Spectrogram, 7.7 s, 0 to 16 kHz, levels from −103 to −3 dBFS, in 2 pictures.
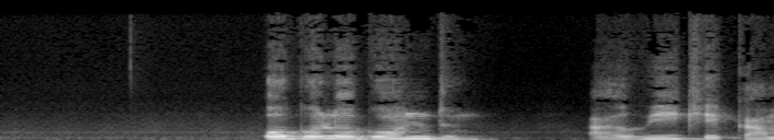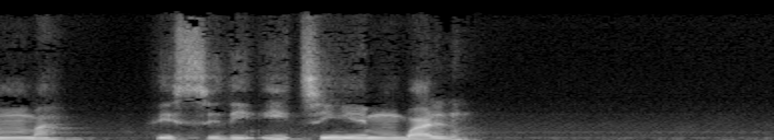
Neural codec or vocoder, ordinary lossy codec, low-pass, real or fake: autoencoder, 48 kHz, 32 numbers a frame, DAC-VAE, trained on Japanese speech; MP3, 64 kbps; 14.4 kHz; fake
